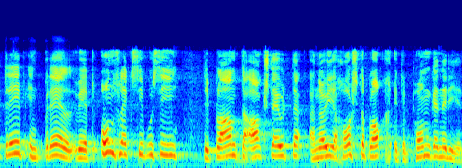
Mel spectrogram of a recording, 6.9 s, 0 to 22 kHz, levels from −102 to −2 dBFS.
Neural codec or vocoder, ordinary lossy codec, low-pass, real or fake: none; Opus, 32 kbps; 7.2 kHz; real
